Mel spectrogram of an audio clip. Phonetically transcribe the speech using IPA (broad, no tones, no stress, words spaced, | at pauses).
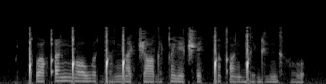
ǃʼoqʼi ŋ͡ǃɔwɤɡ͡ǃaŋ͡ǃa t͡ʃɛdˤo̤ ʈĩɾʲɛt͡ʃʼe ǃĩqʼãɡ͡ǃi ɖʱĩɡho̤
